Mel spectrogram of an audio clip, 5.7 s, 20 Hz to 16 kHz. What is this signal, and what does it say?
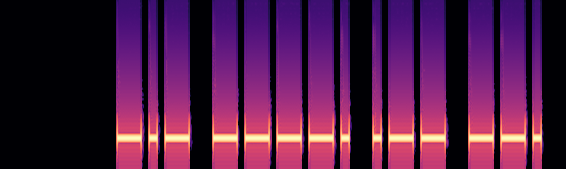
Morse code, heard as a keyed tone, about 15 wpm, 700 Hz. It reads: K9WG
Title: USA Call Signs - 4 Characters - 2x Character Spacing - 15wpm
